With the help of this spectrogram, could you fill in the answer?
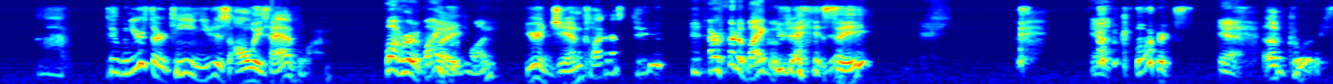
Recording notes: Snow, Ice and That C-vid could not keep us away for another week! Well, it did but we came together via zoom to bring you a new episode full of dumb stuff.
